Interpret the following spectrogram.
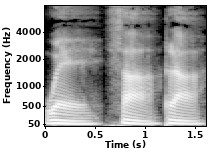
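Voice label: "wethara", concatenated syllables; Affixing experiment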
